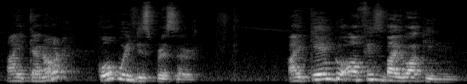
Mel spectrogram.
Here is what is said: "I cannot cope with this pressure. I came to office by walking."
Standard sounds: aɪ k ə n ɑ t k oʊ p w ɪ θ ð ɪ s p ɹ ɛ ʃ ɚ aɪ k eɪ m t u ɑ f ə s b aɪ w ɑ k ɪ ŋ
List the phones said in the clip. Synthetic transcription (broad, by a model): aɪ k ə n ɑ t k oʊ p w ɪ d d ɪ s p ɹ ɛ s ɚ aɪ k eɪ m t u ɑ f ə s b aɪ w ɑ k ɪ ŋ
